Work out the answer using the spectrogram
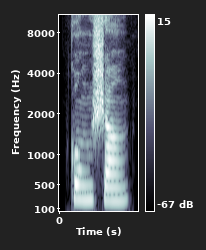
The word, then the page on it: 工商: gōng shāng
